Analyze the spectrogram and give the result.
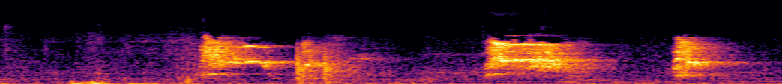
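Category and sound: animal, dogs barking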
